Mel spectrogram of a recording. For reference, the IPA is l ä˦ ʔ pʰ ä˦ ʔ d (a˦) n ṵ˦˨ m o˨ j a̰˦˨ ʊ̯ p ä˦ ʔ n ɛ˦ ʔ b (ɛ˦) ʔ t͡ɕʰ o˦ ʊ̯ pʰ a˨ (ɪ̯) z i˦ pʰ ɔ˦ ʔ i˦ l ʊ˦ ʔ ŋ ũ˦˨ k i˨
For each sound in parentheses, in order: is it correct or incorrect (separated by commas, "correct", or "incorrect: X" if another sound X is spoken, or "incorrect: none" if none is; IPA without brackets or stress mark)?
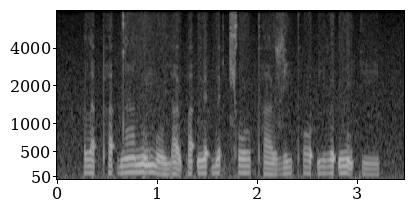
incorrect: ã˦, correct, incorrect: ʊ̯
